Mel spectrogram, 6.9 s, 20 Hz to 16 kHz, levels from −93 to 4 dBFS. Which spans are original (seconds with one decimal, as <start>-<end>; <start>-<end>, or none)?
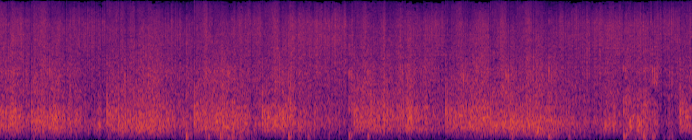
0.0-6.9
